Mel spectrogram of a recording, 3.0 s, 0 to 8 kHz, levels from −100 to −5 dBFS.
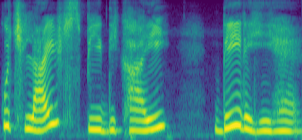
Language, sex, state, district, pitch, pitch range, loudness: Hindi, female, Himachal Pradesh, Shimla, 235 Hz, 220-295 Hz, -13 LUFS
